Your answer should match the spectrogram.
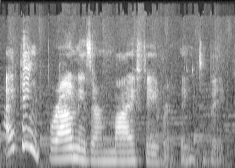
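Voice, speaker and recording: Expressive woman reading a picture book. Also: on the low side, soft background music. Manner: expressive, slows and stresses key words. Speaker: children's story-time host and reader. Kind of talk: picture book read-aloud with friendly asides.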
